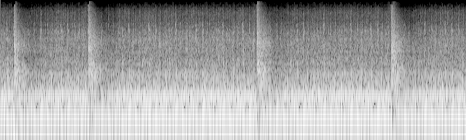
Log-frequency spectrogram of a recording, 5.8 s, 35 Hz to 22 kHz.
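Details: Freshly built Mopar 360 V8 with a hydraulic flat-tappet cam, from a 1974 Plymouth Duster, at first fire-up: steady idle broken by sharp pops at uneven intervals; it misfired and timing couldn't be set because two spark plug wires were accidentally swapped.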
